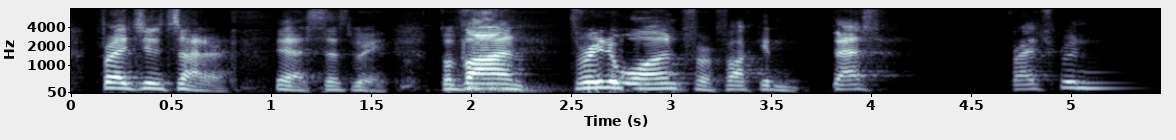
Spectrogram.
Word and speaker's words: Pavon: It's Pavon. Pavon. I don't give a fuck. It's Pavon. Pavon. So he gave out the best Frenchman. All right. French insider, Boston Capper. Yeah, French insider. Yes, that's me. Pavon 3-1 for fucking best Frenchman.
